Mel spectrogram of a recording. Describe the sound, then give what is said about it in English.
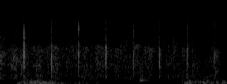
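An audience at an Awana youth gathering gives a round of applause. The clapping is soft and steady, with a regular rhythmic beat of sharper claps running through it. “So let's give him another round of applause.”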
